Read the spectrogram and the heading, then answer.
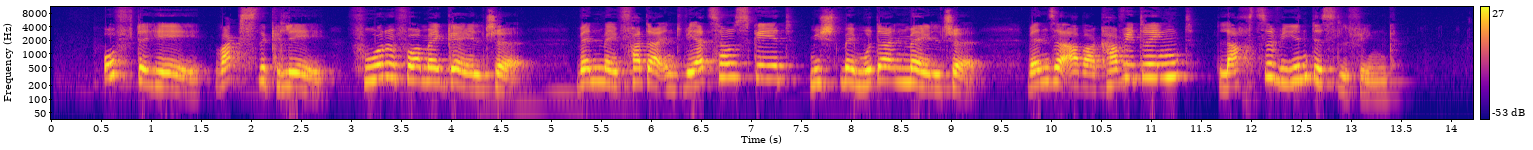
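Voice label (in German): kinderreim, Hunsrück; Uff de Höh wächst de Klee; Unzenberg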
